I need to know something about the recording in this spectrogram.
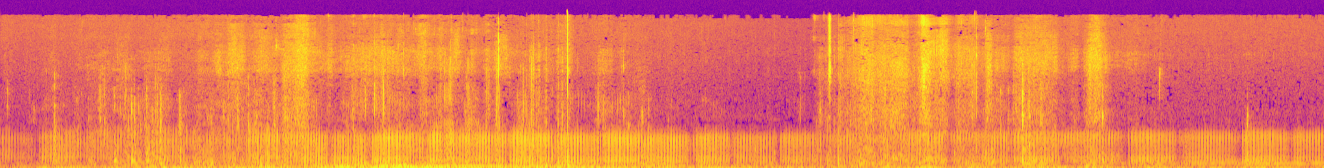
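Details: Baby kitten purring with a dense low rumble, overlaid by frequent sharp clicks and rustling handling noises, the purr swelling louder midway before settling.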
